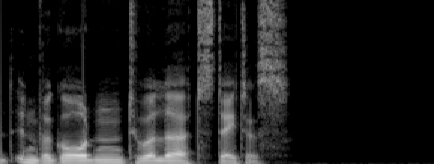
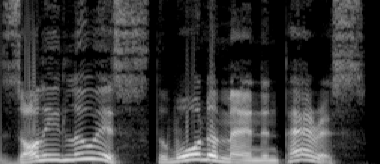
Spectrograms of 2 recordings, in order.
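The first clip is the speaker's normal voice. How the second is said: put-on beam out the greeting in an Eastern European accent; 10 semitones higher, 6 dB louder than usual. Warner man greeting Stahl eagerly, Eastern European accent. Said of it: "His accent was from somewhere well east".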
